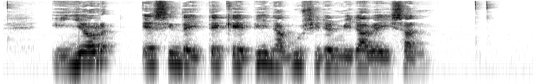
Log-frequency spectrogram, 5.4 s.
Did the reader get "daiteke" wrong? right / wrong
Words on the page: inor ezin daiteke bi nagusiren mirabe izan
right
